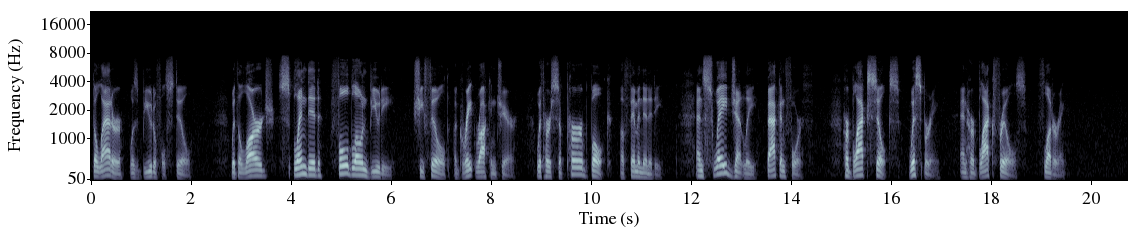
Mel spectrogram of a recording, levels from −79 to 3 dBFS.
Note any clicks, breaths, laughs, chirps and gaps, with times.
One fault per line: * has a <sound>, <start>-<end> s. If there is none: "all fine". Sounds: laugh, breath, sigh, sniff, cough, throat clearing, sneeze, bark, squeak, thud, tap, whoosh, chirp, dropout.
all fine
